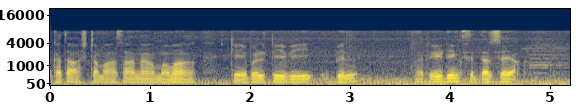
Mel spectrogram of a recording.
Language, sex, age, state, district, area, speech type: Sanskrit, male, 18-30, Andhra Pradesh, Guntur, urban, read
